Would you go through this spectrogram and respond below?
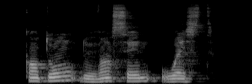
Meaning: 1. West (Western block, Western Europe) 2. Ouest (a department of Haiti; capital: Port-au-Prince)
- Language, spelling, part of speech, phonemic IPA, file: French, Ouest, proper noun, /wɛst/, LL-Q150 (fra)-Ouest.wav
